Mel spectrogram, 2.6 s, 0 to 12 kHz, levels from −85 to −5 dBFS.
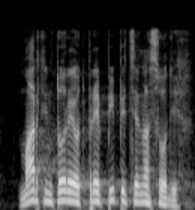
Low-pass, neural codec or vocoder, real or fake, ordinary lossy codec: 7.2 kHz; none; real; none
